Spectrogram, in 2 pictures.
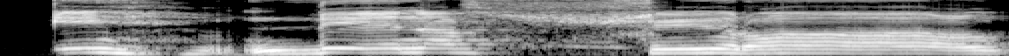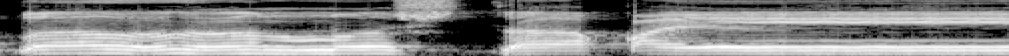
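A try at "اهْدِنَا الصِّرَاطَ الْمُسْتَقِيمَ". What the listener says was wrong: Huruf shadnya tinggal ditebalkan lagi sli, angkat lagi pangkal lidahnya. Coba ihdinas sli, coba.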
